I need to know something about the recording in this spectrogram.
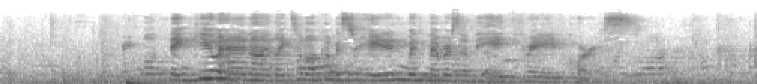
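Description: A woman speaks through a microphone in a large echoing hall.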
